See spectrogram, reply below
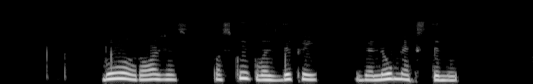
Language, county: Lithuanian, Vilnius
